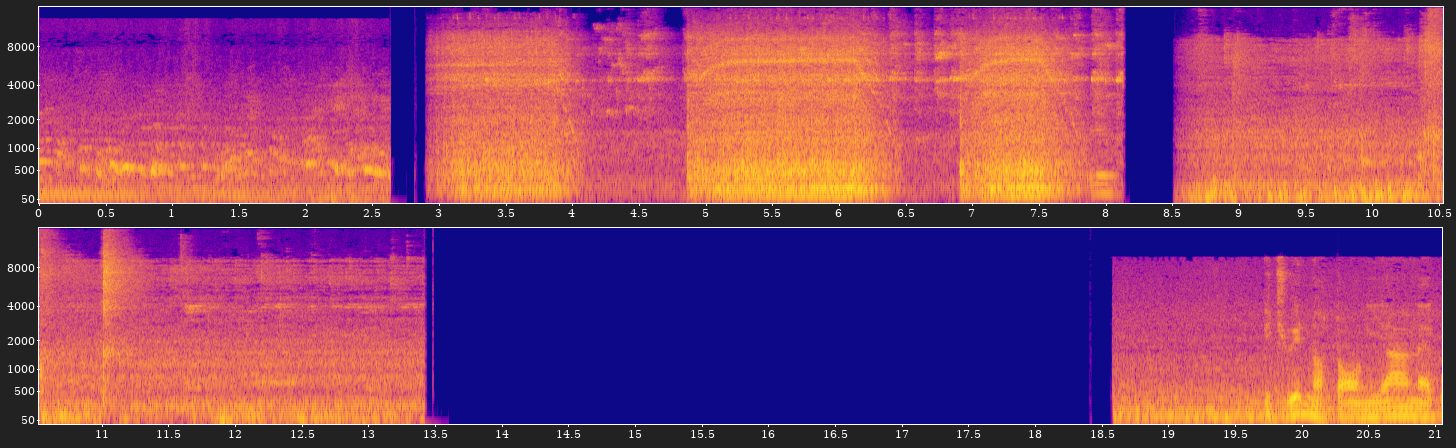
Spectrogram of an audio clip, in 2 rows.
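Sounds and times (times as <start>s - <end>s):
food chopper motor whirring: 2.9s - 4.2s, 4.8s - 7.9s.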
